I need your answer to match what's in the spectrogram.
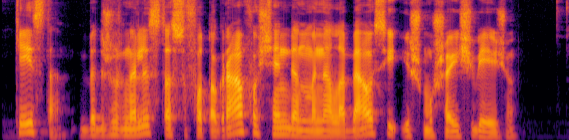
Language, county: Lithuanian, Kaunas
